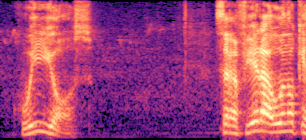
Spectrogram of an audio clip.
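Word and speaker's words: υἱός: Y hay una palabra aquí que se pronuncia como huios. Huios.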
